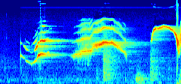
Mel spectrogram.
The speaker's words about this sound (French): on a des thèmes sifflés aussi, vous voyez, c'est des sons très purs, qui caractérisent chaque individu dans la colonie.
